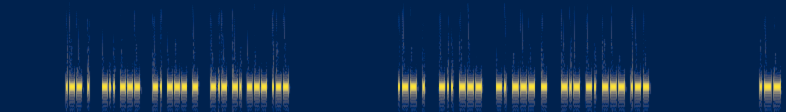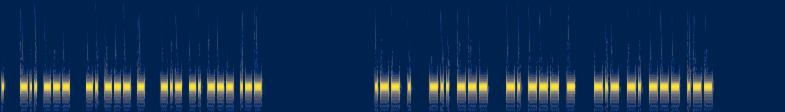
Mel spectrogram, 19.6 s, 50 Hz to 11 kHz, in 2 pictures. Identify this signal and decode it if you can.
Morse code, heard as a keyed tone, about 44 wpm, 700 Hz. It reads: WE DO NOT KNOW WE DO NOT KNOW WE DO NOT KNOW WE DO NOT KNOW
